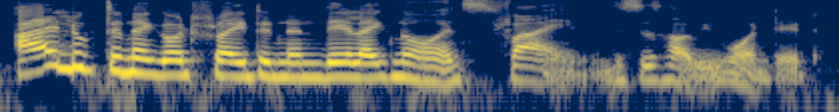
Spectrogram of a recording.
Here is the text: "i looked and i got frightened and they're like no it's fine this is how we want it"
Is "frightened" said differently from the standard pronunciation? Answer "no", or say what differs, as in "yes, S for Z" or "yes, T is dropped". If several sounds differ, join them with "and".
no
